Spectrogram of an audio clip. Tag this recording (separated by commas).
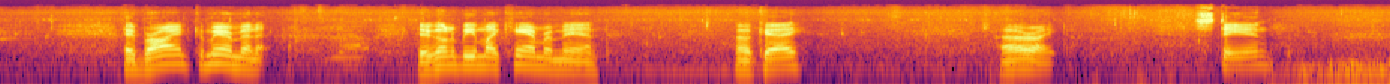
Speech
